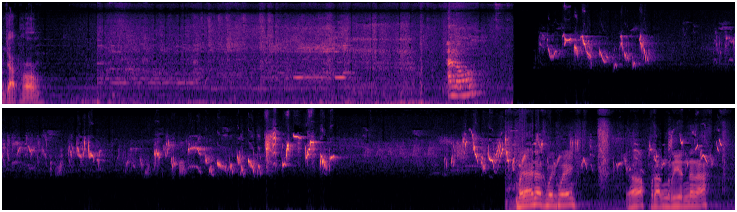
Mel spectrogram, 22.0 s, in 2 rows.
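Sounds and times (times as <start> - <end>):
songbirds chirping and twittering: 8.0 - 22.0.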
